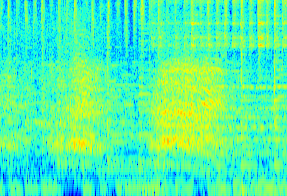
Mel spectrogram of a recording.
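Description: Background music with a steady beat, over which a large group of voices shouts together in two swelling surges, the first about a second in and the second, longer one from about two seconds in.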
